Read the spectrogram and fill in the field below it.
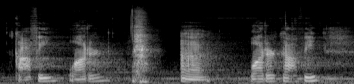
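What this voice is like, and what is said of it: Creepy character voice. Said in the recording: “a very creepy voice”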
